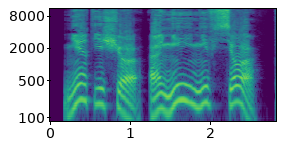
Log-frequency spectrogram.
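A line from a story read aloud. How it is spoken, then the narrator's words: Thin squeaky voice. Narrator (Russian): Тоненьким голосом пискнул примолкший было Петрушка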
